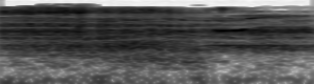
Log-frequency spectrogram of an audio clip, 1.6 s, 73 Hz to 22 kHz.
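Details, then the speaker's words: Tamiya TA02 Opel Calibra RC car: thin whirring rattle and faint gear chatter rising on throttle from the stock central driveshaft, which the owner plans to replace; camera is mounted on the transmitter. "la seule chose que j'aime pas c'est le bruit quand je me suis un gaz c'est le bruit de l'arbre de transmission là centrale"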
